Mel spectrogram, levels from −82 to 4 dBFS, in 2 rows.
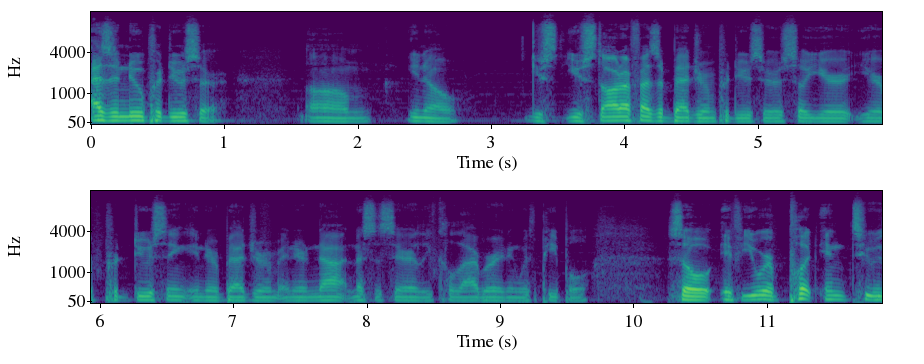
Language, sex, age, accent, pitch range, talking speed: English, male, 20-39, American, 100-115 Hz, 175 wpm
